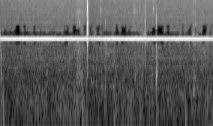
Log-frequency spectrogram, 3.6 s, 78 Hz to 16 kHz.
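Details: Sony Walkman WM-EX610 cassette after belt replacement, test tone on a wow-and-flutter meter: clean, steady high tone holding even with no audible warble; playback speed now stable.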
